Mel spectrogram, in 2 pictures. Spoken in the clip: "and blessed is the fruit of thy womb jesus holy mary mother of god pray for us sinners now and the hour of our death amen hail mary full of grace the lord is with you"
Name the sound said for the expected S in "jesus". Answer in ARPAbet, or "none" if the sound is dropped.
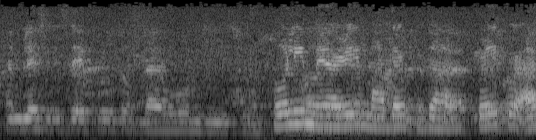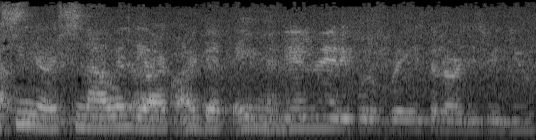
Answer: none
